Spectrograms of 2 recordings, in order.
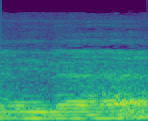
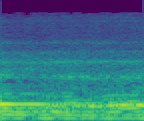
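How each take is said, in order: No difference in how they are said.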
